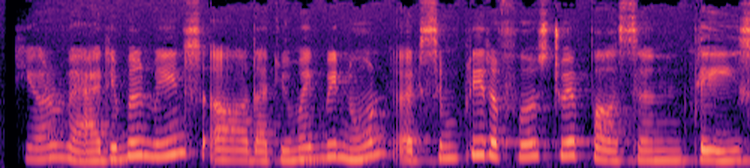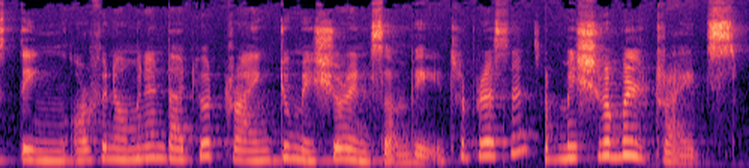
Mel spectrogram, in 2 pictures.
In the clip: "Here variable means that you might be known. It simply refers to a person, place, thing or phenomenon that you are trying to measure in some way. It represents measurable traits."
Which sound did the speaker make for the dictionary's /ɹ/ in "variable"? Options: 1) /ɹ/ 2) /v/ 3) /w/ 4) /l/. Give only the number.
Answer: 4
